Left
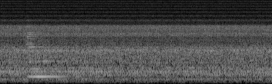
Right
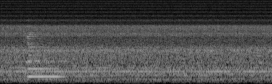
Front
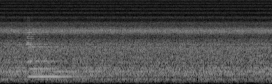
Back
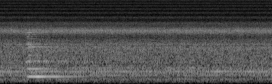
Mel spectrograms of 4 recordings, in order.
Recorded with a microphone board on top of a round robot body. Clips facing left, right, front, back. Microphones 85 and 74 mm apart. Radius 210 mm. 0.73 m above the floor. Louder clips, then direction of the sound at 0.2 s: Right 4 dB, back 3 dB; 135° right.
